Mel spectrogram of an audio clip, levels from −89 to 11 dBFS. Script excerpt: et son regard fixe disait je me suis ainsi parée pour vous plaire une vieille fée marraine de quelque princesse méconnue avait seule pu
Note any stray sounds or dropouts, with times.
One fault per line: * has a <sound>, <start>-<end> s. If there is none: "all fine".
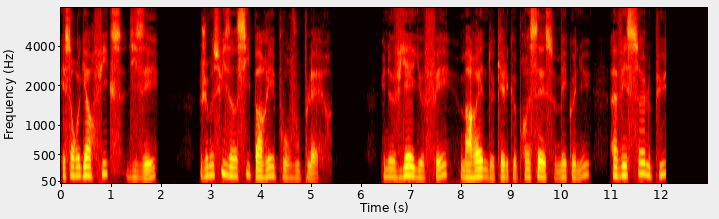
all fine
